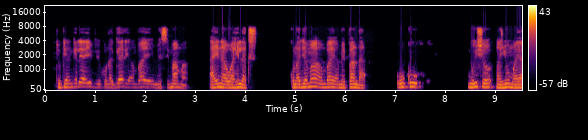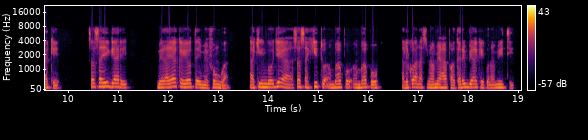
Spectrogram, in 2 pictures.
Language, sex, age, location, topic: Swahili, male, 18-24, Wajir, finance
